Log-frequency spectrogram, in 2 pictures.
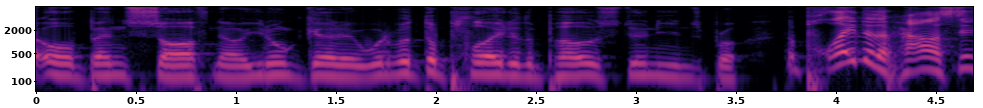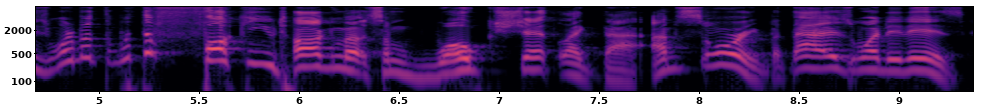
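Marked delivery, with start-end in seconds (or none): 0.0-3.5 mock woke critic. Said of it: "people want". 3.7-6.4 fast, high, loud disbelief; incredulous outburst. Real, not acted. Comedian scoffing at his critics, loud fast outrage.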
